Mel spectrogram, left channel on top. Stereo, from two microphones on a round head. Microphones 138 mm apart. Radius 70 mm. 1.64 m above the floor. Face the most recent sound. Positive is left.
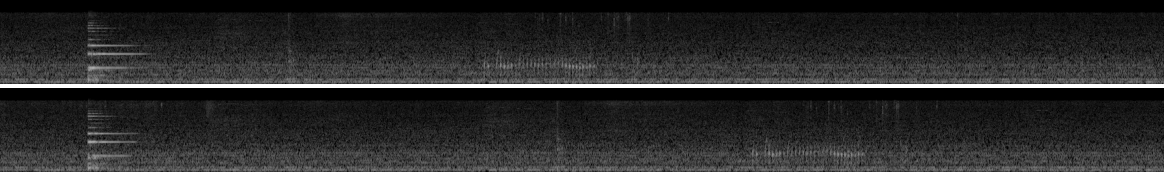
turn(degrees=-5)  # may be behind; listen again after turning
